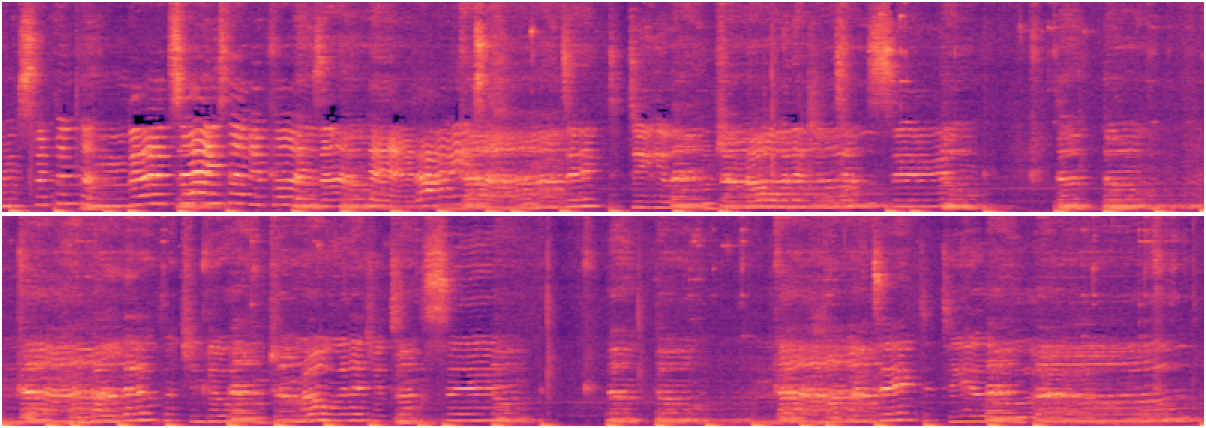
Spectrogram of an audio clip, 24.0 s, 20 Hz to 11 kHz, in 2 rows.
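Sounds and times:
steady low pulse: 0.0s - 7.5s, 8.8s - 22.8s
layered vocal harmonies: 0.0s - 24.0s
woman singing a cappella: 0.0s - 24.0s.

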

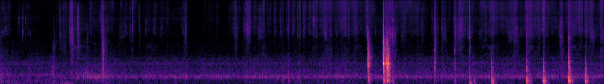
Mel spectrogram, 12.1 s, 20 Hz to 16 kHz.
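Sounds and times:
faint low hum: 0.0s - 12.0s
rolling pin knocking on board: 7.4s - 7.9s, 9.4s - 11.9s.

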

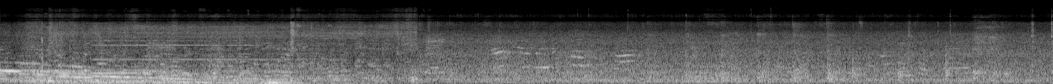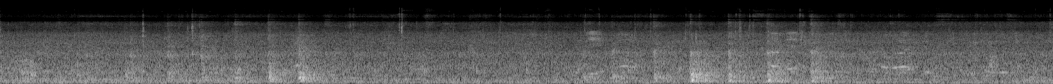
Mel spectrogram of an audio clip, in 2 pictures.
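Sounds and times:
background voices: 0.0s - 4.6s
train running on rails: 0.0s - 21.0s.

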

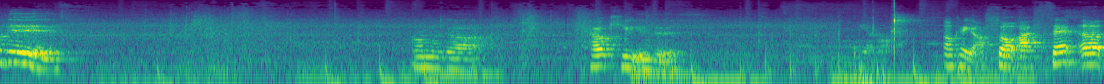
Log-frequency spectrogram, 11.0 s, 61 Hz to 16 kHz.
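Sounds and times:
electric blower fan humming: 0.0s - 11.0s.

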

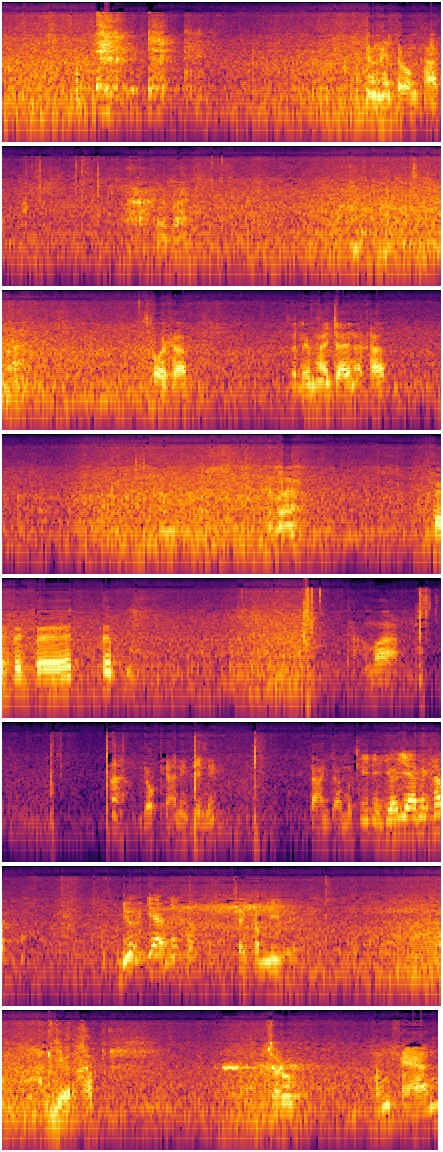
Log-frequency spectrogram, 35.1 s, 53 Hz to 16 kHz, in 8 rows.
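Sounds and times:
man speaking: 3.6s - 4.4s, 23.0s - 24.2s, 27.4s - 29.5s, 31.0s - 32.2s, 33.2s - 35.0s
vehicle rumbling hiss: 5.5s - 6.2s, 27.9s - 29.4s, 30.0s - 34.1s.

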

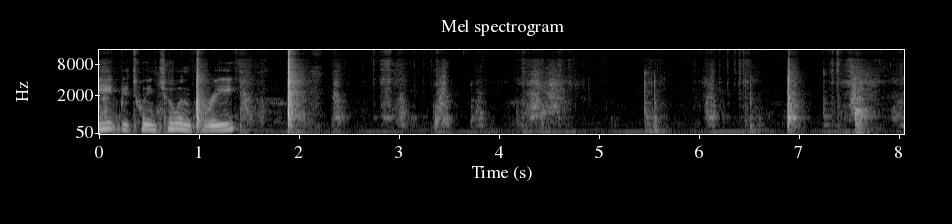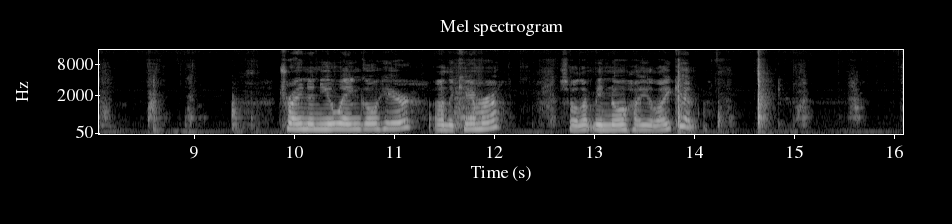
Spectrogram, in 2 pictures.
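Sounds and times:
spoon scraping a skillet: 0.0s - 9.8s, 11.4s - 13.0s, 13.8s - 16.0s.

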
